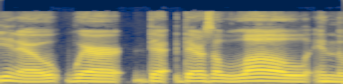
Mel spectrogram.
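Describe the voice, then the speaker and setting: A woman's very deep, low voice with an American accent, very slow and fairly even in intonation, dry and close with no echo. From Middle Tennessee, USA. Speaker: voice-over actor and coach. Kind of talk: live Q&A coaching talk. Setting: live video call.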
